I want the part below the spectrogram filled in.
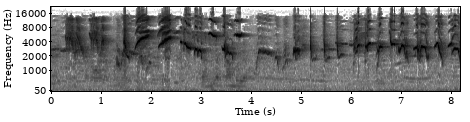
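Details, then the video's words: Oriental magpie-robin song played to provoke other magpie-robins: varied whistles and descending slurs at first, then a steady string of short, sharp repeated notes, roughly two per second, toward the end. "Suara Burung Kacer, Buat Memancing Burung Kacer Anda Emosi."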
